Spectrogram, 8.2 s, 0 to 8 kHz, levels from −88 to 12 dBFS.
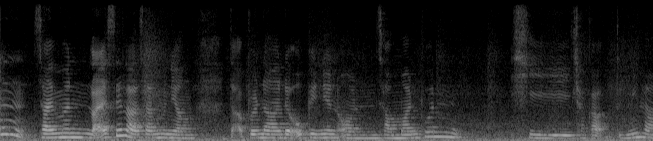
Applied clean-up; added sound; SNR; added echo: none; none; none; none.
